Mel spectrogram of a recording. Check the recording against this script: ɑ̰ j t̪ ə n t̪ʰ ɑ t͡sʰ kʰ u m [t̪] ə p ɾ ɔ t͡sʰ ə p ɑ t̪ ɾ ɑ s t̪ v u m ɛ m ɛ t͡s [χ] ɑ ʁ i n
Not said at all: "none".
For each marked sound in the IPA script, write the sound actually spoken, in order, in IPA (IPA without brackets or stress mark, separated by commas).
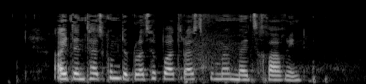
d̪, χ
